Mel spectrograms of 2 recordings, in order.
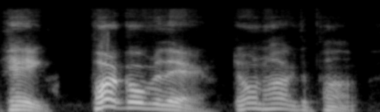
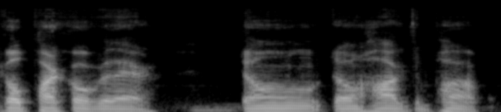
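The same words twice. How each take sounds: First: Imitating a stern guard, pitched higher; stern order. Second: Said in the usual way. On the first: Security guard sending a driver off the pump, imitated stern order. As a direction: retell it as a firm, raised-pitch order. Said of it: "he said it kind of sternly". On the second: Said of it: "but he said it kind of sternly".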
